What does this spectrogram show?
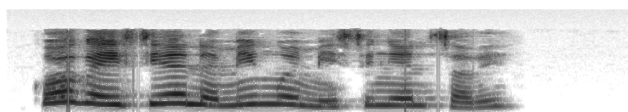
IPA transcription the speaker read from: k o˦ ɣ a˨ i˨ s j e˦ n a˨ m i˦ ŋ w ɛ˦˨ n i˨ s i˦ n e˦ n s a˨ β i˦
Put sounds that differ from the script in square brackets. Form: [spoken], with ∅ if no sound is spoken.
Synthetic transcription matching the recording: k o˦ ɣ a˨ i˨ s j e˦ n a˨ m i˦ ŋ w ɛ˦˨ [m] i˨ s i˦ [ŋ] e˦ n s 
